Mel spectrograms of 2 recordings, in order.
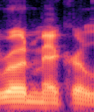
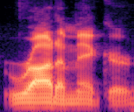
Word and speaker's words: Rodemaker: So let's see how Milton looks like on Saturday, and let's see how Tate Rodemaker looks.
